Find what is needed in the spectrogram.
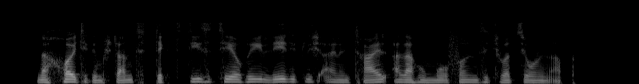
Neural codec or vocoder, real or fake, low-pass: none; real; 7.2 kHz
